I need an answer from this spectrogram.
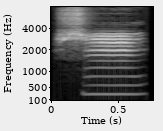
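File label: "shi1" Mandarin Chinese, high level tone; chinese-voice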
